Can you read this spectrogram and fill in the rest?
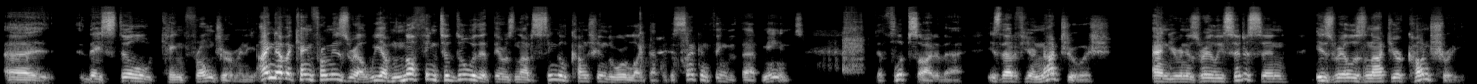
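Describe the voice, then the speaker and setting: A man speaking as an interview guest, arguing emphatically with rhetorical questions and deliberate repetition. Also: on the high side, very animated, husky. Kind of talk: impassioned argumentative interview talk.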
